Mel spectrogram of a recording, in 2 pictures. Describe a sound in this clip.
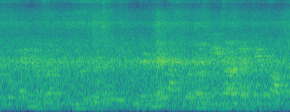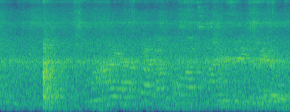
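A crowd of men and women talk over one another nearby.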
